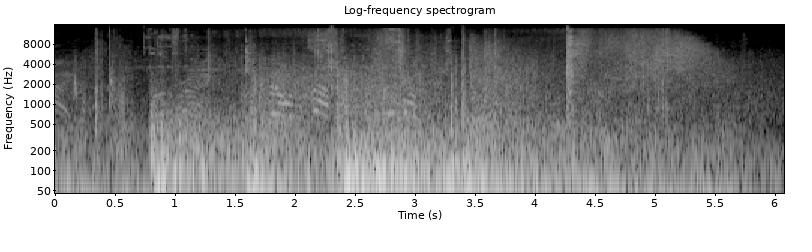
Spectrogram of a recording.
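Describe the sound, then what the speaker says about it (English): A frag grenade goes off in a video game firefight, a deep booming blast swelling mid-clip amid scattered shots and rumble, loud and near, with voices talking over the din. "Throwing frag."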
